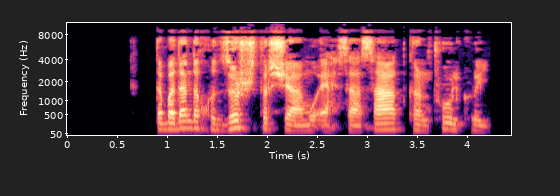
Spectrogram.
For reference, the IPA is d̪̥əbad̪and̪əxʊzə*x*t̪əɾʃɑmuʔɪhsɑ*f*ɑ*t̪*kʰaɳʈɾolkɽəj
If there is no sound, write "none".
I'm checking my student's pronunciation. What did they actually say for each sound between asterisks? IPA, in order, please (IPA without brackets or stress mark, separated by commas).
ʂ, s, t̪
